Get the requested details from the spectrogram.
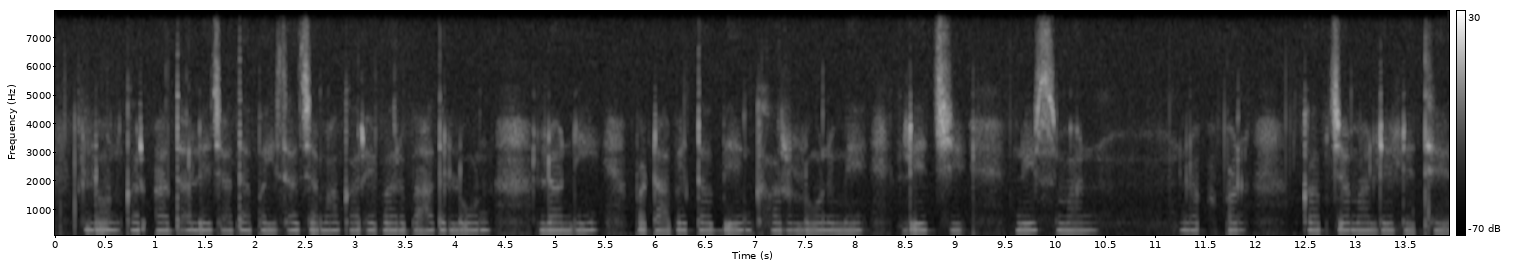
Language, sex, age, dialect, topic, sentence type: Chhattisgarhi, female, 18-24, Northern/Bhandar, banking, statement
